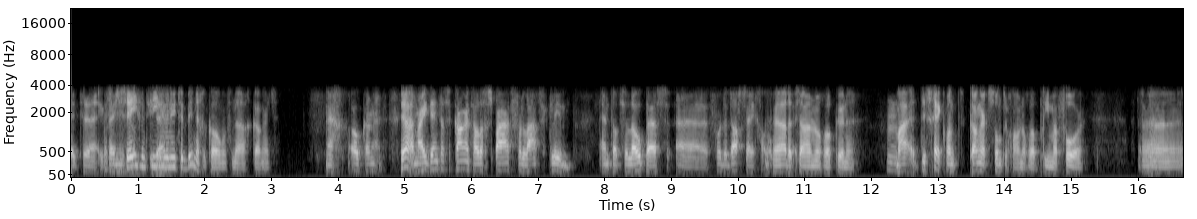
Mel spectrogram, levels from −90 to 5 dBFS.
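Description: From start to finish the speech carries AMR narrowband mobile codec damage, and it is plainly audible. The signal has been squeezed into an 8 kHz telephone channel, so the band runs only from about 250 Hz to 3.5 kHz, with nothing at all above 3.7 kHz. The strong buzzy, synthetic edge points to a low AMR-NB mode near 8 kbps. On a spectrogram the energy stops at a hard flat ceiling, with little below 250 Hz.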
